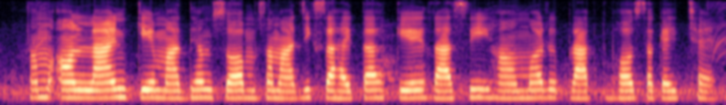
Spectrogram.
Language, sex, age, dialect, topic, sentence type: Maithili, female, 18-24, Southern/Standard, banking, question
